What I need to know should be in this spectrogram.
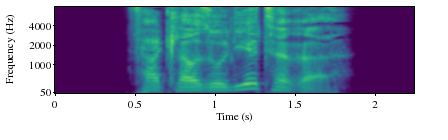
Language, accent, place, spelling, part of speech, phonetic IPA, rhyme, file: German, Germany, Berlin, verklausuliertere, adjective, [fɛɐ̯ˌklaʊ̯zuˈliːɐ̯təʁə], -iːɐ̯təʁə, De-verklausuliertere.ogg
- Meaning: inflection of verklausuliert: 1. strong/mixed nominative/accusative feminine singular comparative degree 2. strong nominative/accusative plural comparative degree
